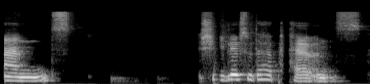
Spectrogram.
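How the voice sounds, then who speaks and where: A woman's voice: lowish voice, very slow, vocal fry. A woman guest on a casual podcast who talks enthusiastically and bluntly and laughs easily.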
